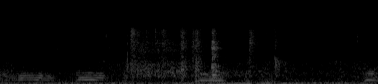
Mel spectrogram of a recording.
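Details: From Mindy's 2011 litter, young puppies indoors near a bone make short, low, tonal whines in three separate bursts, each under half a second, with faint handling noise and rustling between them.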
